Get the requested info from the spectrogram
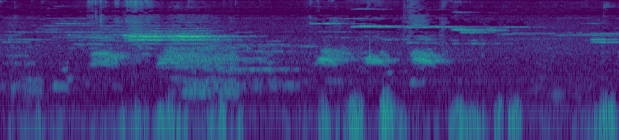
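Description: Birds calling: several short, harsh calls, first about a second in and then in a run around three to four seconds in, with thin high chirps above them and a low rumble on the microphone underneath.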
